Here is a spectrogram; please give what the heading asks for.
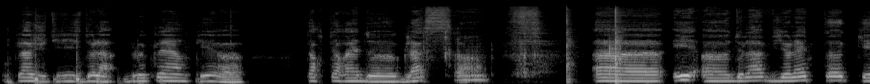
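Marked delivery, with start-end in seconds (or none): none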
